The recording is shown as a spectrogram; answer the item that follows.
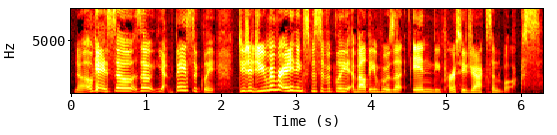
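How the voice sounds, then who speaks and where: A woman's voice: a little high, lively intonation, fast talker, fairly bright tone, no echo, clean studio sound. A woman hosting a podcast in casual, chatty banter, with an informal, wry way of talking. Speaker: podcast host.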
